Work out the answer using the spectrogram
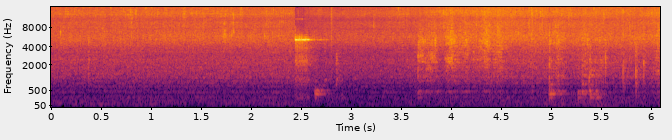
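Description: Onions, garlic and dried chillies sizzling in hot oil in a nonstick wok over high heat. There is a sharp knock about two and a half seconds in, and from about halfway a wooden spoon stirs and scrapes through the pan.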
